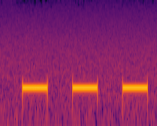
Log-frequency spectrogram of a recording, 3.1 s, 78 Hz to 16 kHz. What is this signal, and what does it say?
Telephone call progress tone (single-tone plan, as in Europe, Japan and elsewhere), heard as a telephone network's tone, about 400 Hz, 0.5 s on and 0.5 s off. Busy tone.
